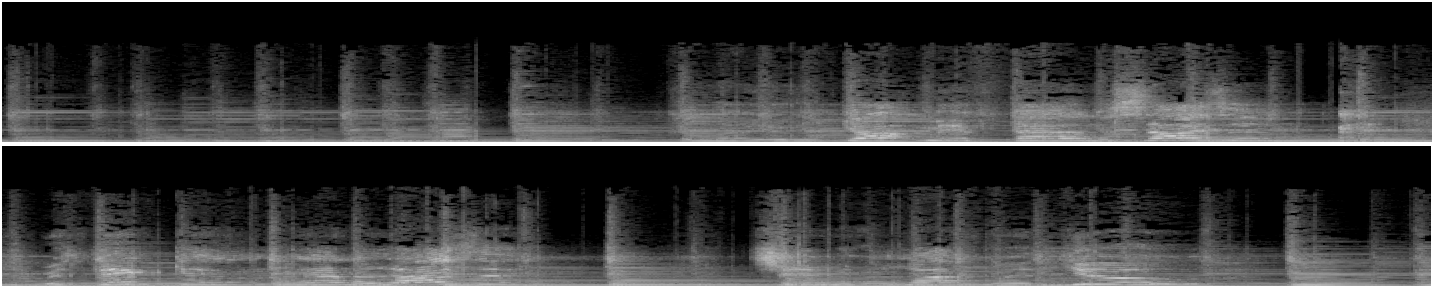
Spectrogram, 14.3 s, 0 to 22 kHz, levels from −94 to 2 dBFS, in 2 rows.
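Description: No technical faults can be heard anywhere in the audio, and the signal stays steady and intact throughout.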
